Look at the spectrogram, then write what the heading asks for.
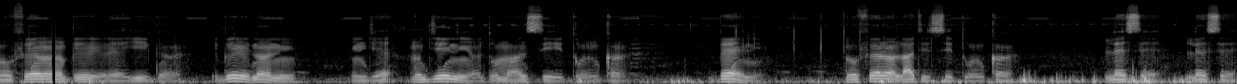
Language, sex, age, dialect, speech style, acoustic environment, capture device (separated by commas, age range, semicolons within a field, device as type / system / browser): Yoruba, male, 25-34, Nigeria - Lagos Yoruba, relaxed, silence, mobile / Linux / Chrome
